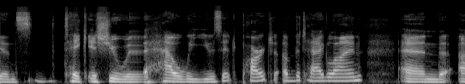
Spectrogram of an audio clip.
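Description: Right after "take issue", from 1.31 to 1.46 s, there's a burst of packet loss. About 120 ms of audio never arrived, so the receiver stretched the last sound into a fading fill instead, and the speech picks up again further along.

Then from 1.64 to 2.65 s, ending just before "of the", everything runs about 6% fast and sits roughly 105 cents sharp, a bit over a semitone, before snapping back. That's likely a drift correction step, where clock-matching software jumped the playback rate.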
